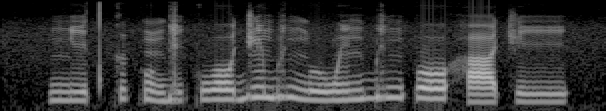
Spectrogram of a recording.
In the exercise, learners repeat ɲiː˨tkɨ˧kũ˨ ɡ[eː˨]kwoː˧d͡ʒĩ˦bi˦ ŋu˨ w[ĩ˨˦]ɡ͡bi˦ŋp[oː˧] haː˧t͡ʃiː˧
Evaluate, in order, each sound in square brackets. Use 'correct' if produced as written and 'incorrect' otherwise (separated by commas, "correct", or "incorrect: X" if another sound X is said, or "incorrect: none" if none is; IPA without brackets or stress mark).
incorrect: iː˨, correct, incorrect: oː˦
